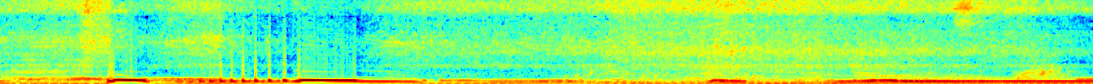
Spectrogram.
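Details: Albino collared dove calling actively, played to stimulate other doves to call; rolling coos with a trilled middle and a long steady final note, over a constant low hum.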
